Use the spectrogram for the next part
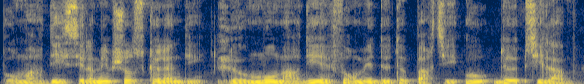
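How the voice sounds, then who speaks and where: A man giving a slow, deliberate lesson, breaking words into syllables and pausing often. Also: rumbling low, mellow, breathy edge. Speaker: teacher explaining word origins.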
